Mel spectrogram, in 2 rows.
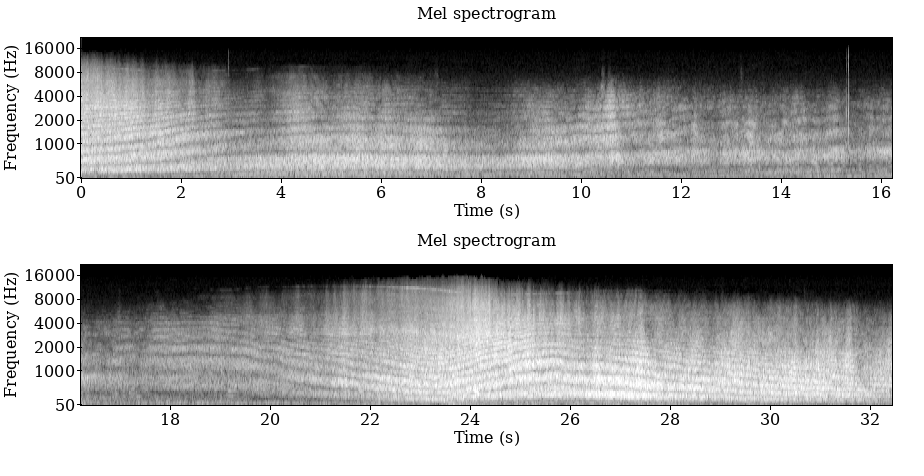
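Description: Turbine engine of a large radio-controlled scale model jet (Mirage 2000C) in flight, with a steady jet whine and rush. It is loud at first, fades as the jet flies far off, then grows loud again about 21 seconds in on a close pass, its pitch sweeping down and up as it goes by.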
